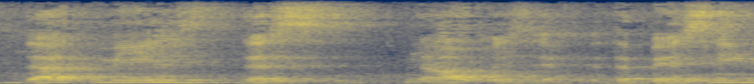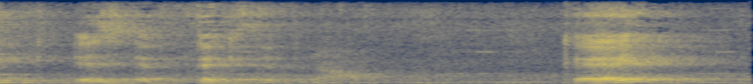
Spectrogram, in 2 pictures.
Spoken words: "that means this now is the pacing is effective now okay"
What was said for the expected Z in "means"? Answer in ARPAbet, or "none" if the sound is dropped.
Z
